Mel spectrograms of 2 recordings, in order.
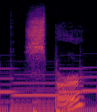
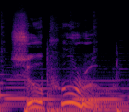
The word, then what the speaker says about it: Supuru: Welcome to the Supuru Hot Springs in Spur. No, three syllables. Supuru.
